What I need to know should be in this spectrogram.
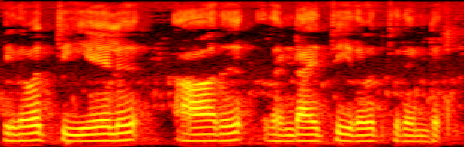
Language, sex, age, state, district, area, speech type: Tamil, male, 45-60, Tamil Nadu, Mayiladuthurai, urban, spontaneous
